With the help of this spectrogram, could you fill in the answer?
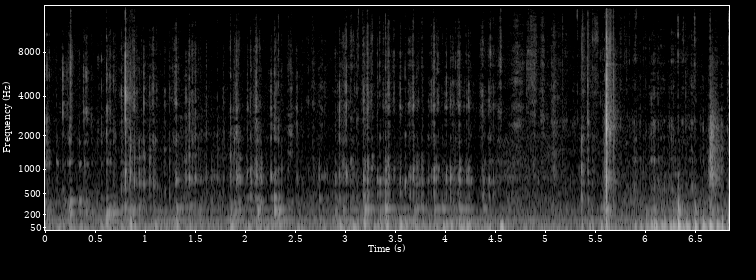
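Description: Fingernails tap along the label and body of a white plastic Prime sports drink bottle with a black cap, hollow and apparently full. Soft, quick, clicky taps patter irregularly over a low background rumble, with brief, bright ticks that die away at once. A sharper, louder tap stands out near the end.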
